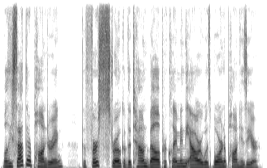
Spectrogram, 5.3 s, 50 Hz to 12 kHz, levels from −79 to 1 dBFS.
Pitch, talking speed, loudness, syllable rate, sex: 185 Hz, 225 wpm, -17 LUFS, 6.1 syllables/s, female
